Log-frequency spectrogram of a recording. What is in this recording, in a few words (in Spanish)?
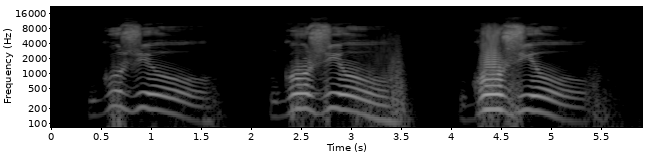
Zapoteco Albarradas, santo domingo albarradas; polvo; fenomenos naturales; INALI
